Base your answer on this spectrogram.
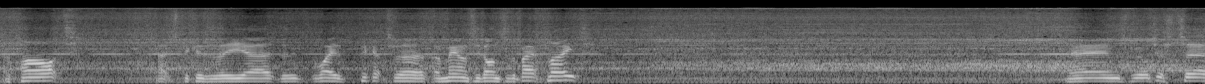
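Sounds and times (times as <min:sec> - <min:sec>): whirring hum: 0:00.0 - 0:12.0
faint high whine: 0:09.1 - 0:12.0.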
